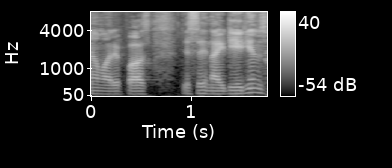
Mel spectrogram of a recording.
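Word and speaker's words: Cnidarian: एन नाइटे ठीक है सी जो है वो इसमें साइलेंट है तो नाइजेरिया हो गए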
